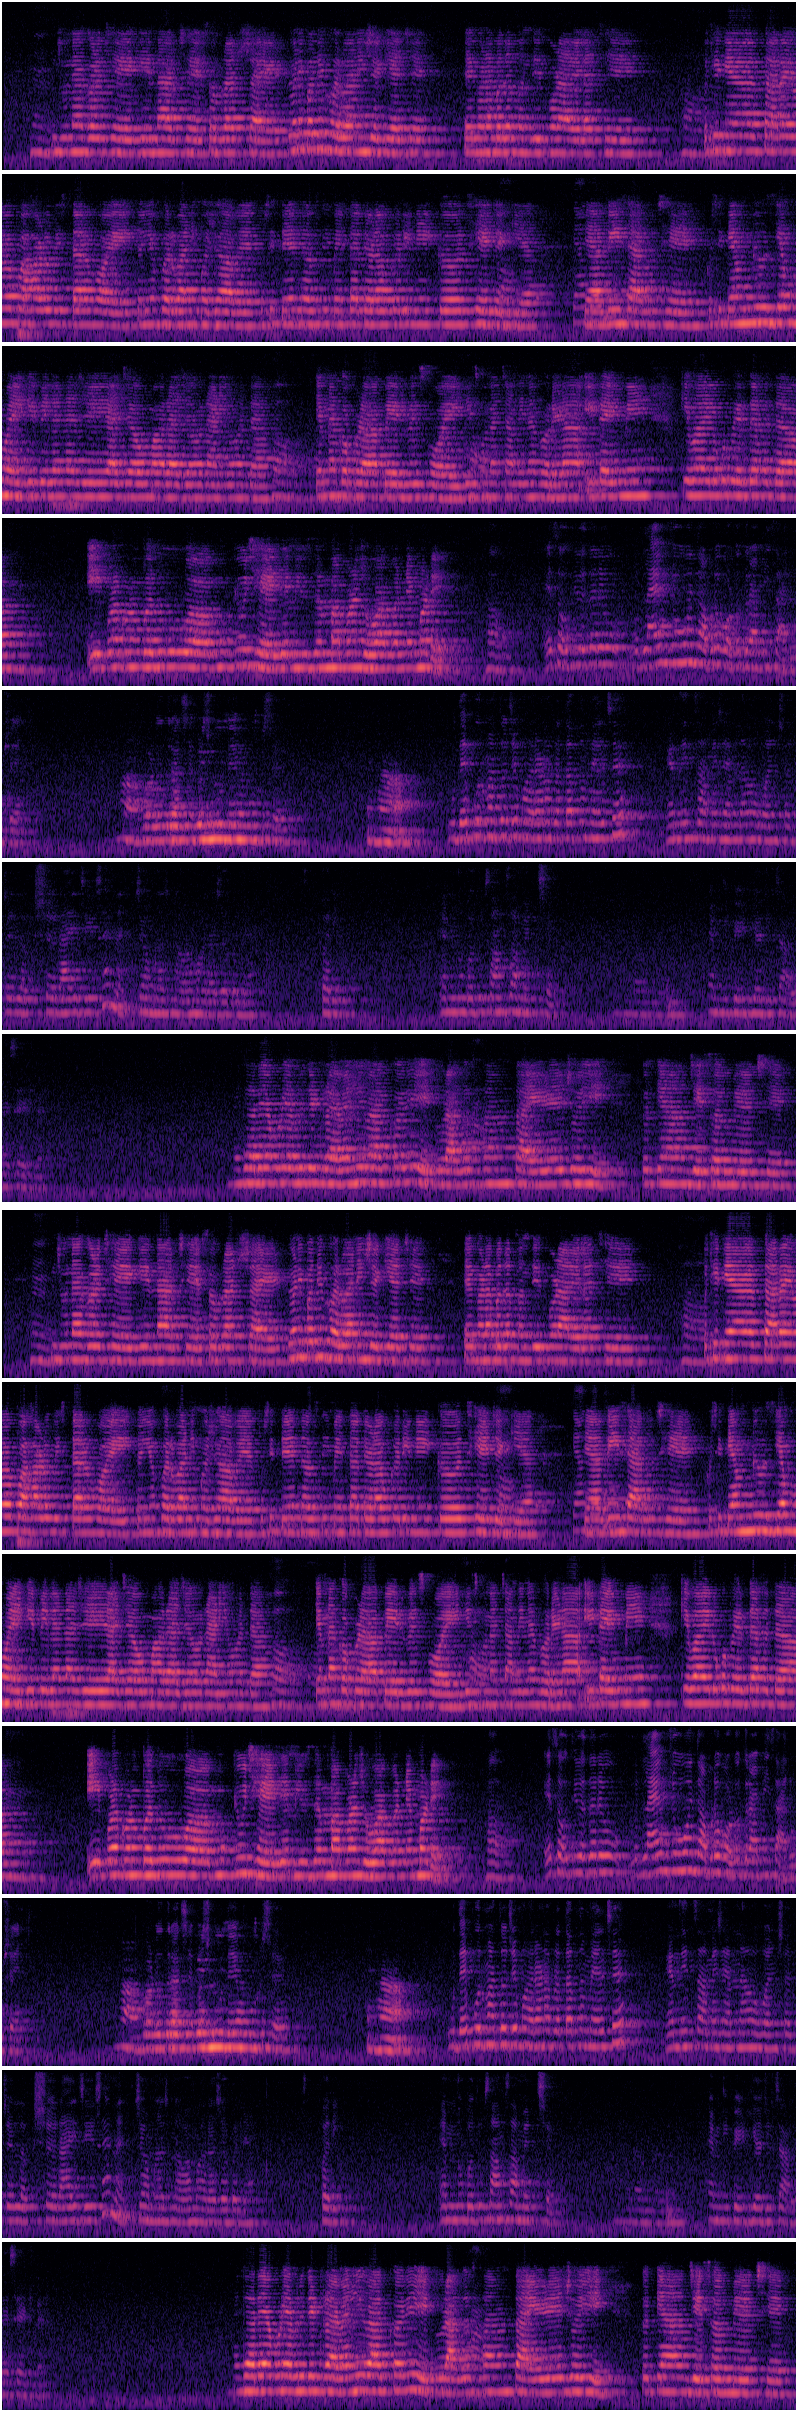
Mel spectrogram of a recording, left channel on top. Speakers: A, on the right; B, on the right.
A: હમ
B: જુનાગઢ. છે ગિરનાર છે સૌરાષ્ટ્ર સાઈડ ઘણી બધી ફરવાની જગ્યા છે. ત્યા ઘણા
A: હા
B: બધા મંદિર પણ આવેલા છે
A: હા
B: પછી. ત્યાં સારા એવા પહાડો વિસ્તાર હોય તો અહં
A: હમ
B: ફરવાની. મજા આવે પછી તે
A: મજા
B: નરસિંહ
A: આવે.
B: મહેતા તળાવ કરીને એક જ. છે જગ્યા
A: હા ક્યાં
B: ત્યાં
A: ગાડે
B: બી સારું જે પછી ત્યાં મ્યુઝિયમ હોય કે પેલાના જે રાજાઓ મહારાજાઓ રાણીઓ હતા
A: હા હા
B: તેમના
A: હા હા
B: કપડા પહેરવેશ હોય જે
A: હા
B: સોના ચાંદીના ઘરેણા એ. ટાઈમ કેવા એ લોકો પહેરતા હતા.
A: હમ
B: એ પણ ઘણું બધું મૂક્યું છે જે. મમાં પણ જોવા આપણને મળે.
A: હા એ સૌથી વધારે લાઈવ જોવું હોય ને તો આપડ વડોદરા બી સારું છે.
B: હા
A: વડોદરા
B: જે
A: છે
B: જે
A: પછી
B: મ્યુઝિયમ
A: ઉદયપુર છે.
B: હા
A: ઉદયપુરમાં તો જે મહારાણા પ્રતાપનો મેલ છે એમની સામે જ એમના વંશજ જે લક્ષ રાય જે છે ને જે હમણાં જ નવા મહારાજા બન્યા ફરી- એમનું બધું સામસામે જ છે.
B: બરાબર.
A: એમની પેઢી હજી ચાલે છે એટલે
B: જયારે આપડે આવી રીતે ટ્રાવેલ ની વાત કરીએ તો રાજસ્થાન
A: હા
B: સાઈડ જોઈએ તો ત્યાં સલમેર છે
